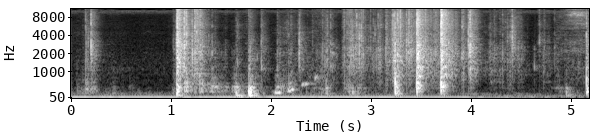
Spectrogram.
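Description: A child handling plastic surprise eggs: a dense run of crinkles and sharp plastic clicks from about one to four seconds in.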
